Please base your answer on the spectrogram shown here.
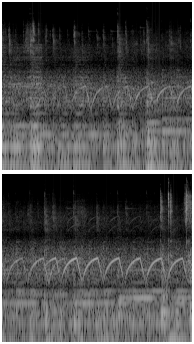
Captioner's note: distant sirens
